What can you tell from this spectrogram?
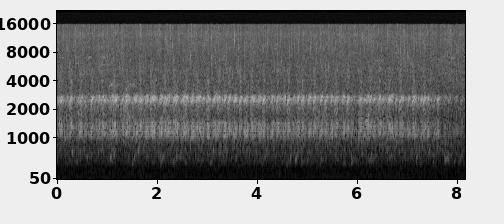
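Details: Many frogs calling together near a river, making an unbroken rattling drone of fast pulses at two steady pitches. Brief lower chirps stand out now and then over a soft hiss.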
